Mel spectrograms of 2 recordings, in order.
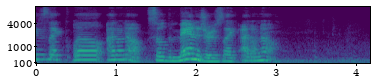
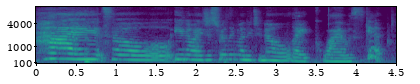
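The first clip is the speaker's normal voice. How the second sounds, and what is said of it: Put-on 'white girl' voice. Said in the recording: “I put on my best white girl voice.”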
